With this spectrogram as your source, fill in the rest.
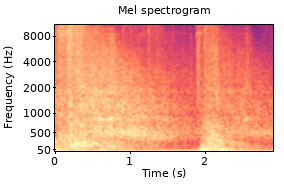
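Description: A musket volley goes off in a regimental line battle video game: a dense, loud burst of overlapping shots rolls into a long rumbling roar, with a second swell of fire near the end.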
